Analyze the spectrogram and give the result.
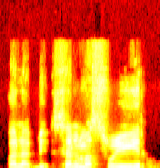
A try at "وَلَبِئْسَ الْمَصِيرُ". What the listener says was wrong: ماشاءاللہ، ٹھیک ہو گیا۔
